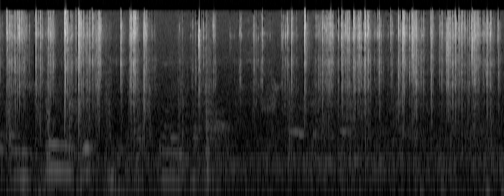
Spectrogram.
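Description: Crinkling and rustling of a small plastic toy's long synthetic hair as it is handled and brushed, heard as many quick, irregular crackles and clicks.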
